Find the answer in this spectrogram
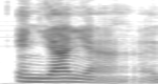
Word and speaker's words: Iyanya: Speaking of artists, recently your company was supposed to bring in IYANYA. That's how you pronounce his Yes.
